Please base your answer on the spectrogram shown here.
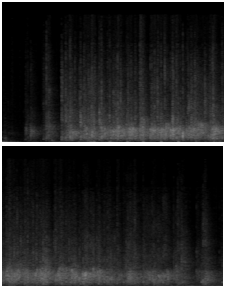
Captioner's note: audience applauding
